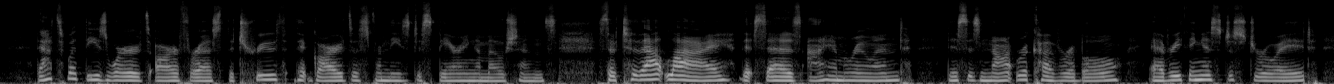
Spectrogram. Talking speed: 145 wpm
